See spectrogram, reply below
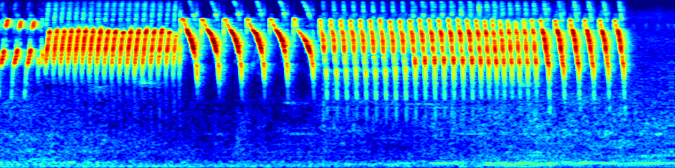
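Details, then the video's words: Domestic canary singing a continuous song: fast rolling trills of high notes, then a run of repeated downward-sweeping whistles and a long rapid chatter, ending abruptly in silence. "The BEST Canary Sounds!! Canary Training"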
